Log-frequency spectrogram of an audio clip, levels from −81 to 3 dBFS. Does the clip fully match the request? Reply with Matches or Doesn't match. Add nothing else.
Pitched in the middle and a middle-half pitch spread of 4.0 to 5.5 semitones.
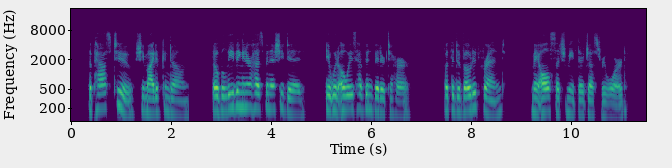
Matches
